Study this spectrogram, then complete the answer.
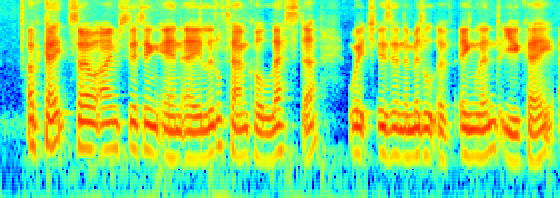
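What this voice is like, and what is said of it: Different accent from host's. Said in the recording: “a different accent than I have”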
